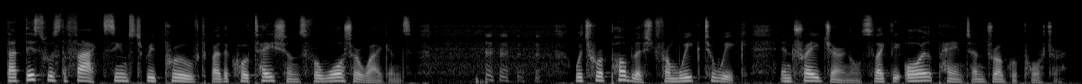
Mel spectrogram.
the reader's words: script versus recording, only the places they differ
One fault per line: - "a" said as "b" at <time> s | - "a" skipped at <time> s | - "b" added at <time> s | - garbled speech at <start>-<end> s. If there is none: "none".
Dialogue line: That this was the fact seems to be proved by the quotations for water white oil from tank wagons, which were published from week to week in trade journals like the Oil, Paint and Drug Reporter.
- "white oil from tank" skipped at 3.6 s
